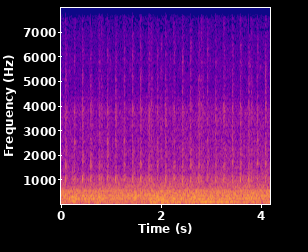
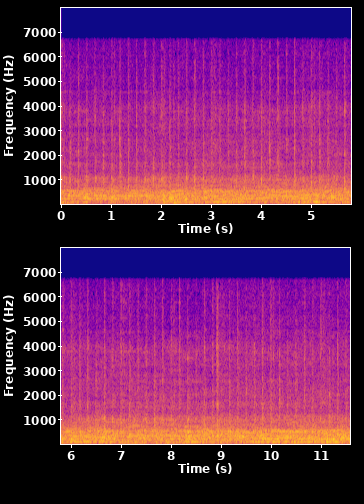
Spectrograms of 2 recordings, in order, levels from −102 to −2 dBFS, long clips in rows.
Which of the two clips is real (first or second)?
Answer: first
